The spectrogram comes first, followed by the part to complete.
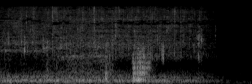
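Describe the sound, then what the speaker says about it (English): Bacon sizzling and spitting in a pan on a camp stove at a wild hammock camp, a steady close crackle with a brief louder burst midway before it thins out. "time for me to dish up my bacon"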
